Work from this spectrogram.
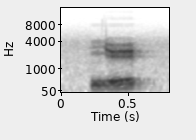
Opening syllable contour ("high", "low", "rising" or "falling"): rising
